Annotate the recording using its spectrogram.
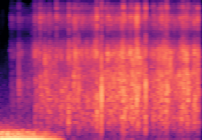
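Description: A deep low boom dies away in the first half second while applause rises and then keeps going.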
